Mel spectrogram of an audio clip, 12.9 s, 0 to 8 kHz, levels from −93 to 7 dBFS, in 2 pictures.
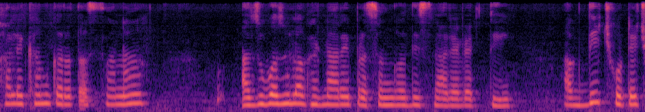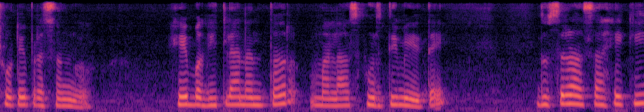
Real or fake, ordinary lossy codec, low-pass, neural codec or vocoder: fake; none; 7.2 kHz; codec, 44.1 kHz, 7.8 kbps, DAC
